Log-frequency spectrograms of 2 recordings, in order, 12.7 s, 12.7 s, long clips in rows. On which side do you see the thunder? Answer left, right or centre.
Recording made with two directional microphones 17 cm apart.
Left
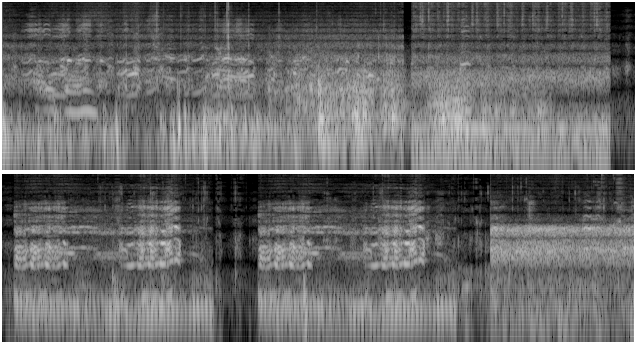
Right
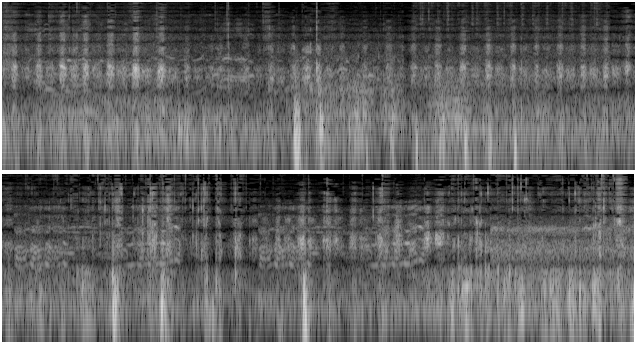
left.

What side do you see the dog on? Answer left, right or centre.
right.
